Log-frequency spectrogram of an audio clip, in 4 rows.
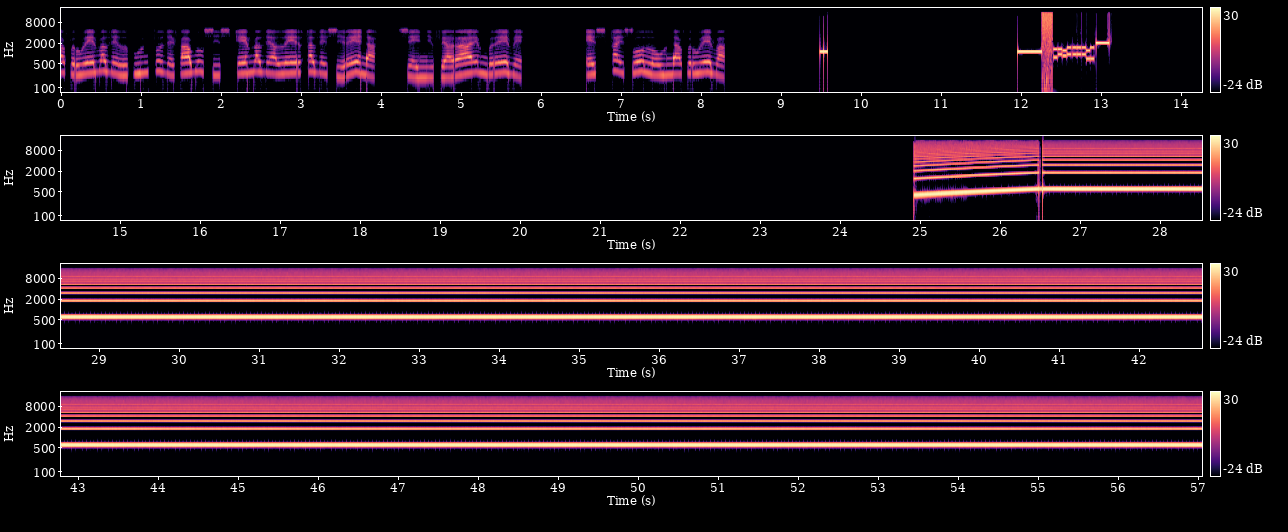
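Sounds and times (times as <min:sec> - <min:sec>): synthesized warning siren: 0:24.9 - 0:57.0.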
